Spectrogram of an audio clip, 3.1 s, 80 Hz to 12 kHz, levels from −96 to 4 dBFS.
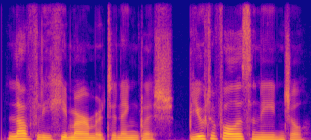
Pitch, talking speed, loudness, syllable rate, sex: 180 Hz, 175 wpm, -17 LUFS, 6.0 syllables/s, female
